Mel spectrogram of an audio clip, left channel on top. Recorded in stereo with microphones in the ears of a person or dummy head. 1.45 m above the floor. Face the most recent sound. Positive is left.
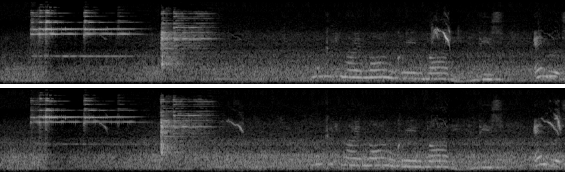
turn(degrees=-15)  # may be behind; listen again after turning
